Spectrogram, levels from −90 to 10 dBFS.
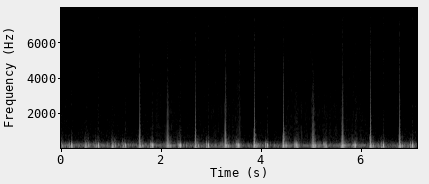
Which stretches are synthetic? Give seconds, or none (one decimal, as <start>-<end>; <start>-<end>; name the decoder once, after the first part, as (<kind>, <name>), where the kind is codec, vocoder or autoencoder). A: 1.8-2.4 (vocoder, BigVGAN v2); 3.0-3.7; 4.5-6.1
